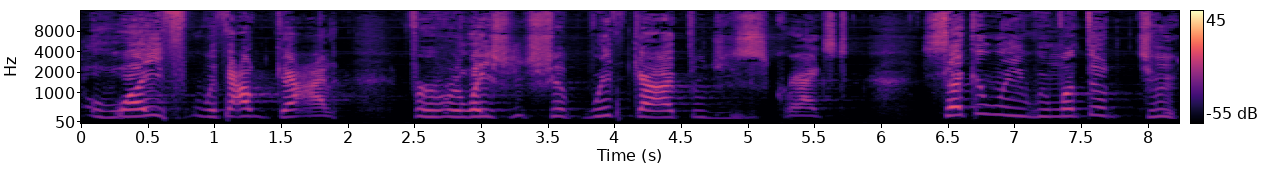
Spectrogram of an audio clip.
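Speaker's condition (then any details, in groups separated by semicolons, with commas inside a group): Cerebral palsy; congenital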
